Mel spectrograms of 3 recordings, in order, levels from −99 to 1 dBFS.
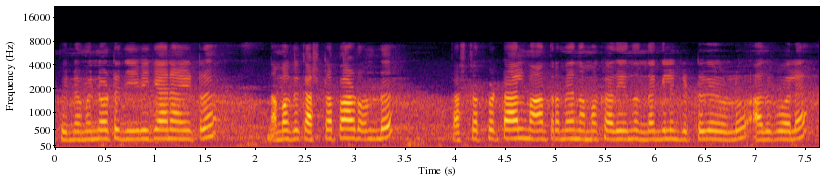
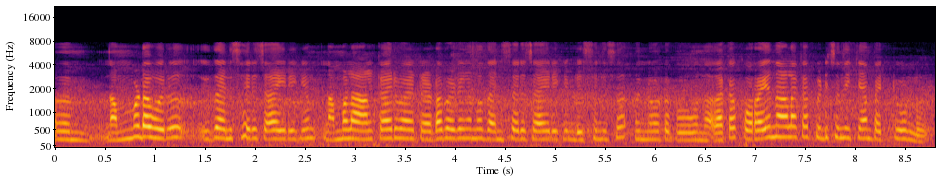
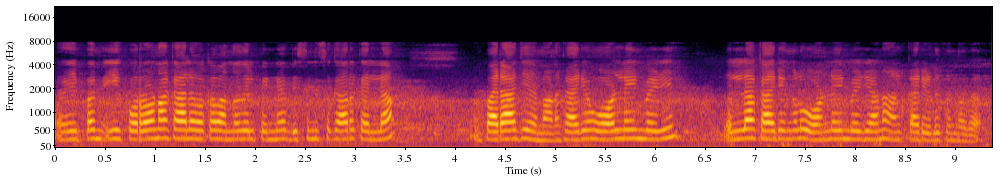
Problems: background sounds at intervals, low volume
